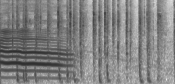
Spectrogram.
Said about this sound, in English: Ah! Oh dear, I almost got run over by a large horse. It had fluffy hooves.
